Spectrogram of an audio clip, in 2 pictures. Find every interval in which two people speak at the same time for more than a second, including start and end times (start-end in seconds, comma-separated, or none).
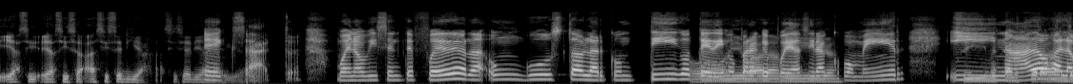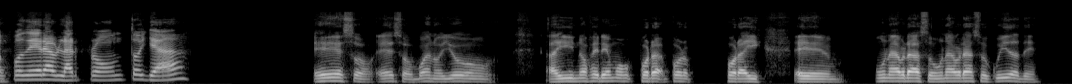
6.8-8.5, 9.5-10.9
